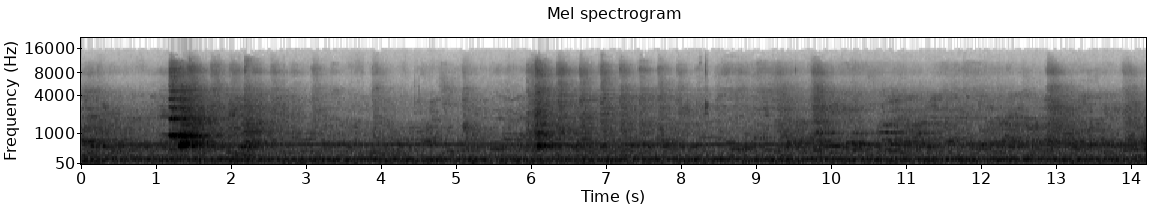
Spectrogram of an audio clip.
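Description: Open-air sports-field ambience with a steady low hum and distant voices. A loud, short call rings out about a second in, and fainter calls follow around six, ten and thirteen seconds.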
